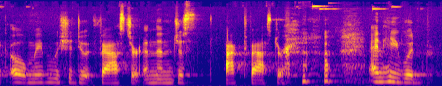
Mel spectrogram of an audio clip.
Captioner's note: laughs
